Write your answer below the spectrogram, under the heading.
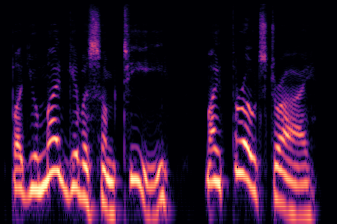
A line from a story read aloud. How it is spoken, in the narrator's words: cried Razumihin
